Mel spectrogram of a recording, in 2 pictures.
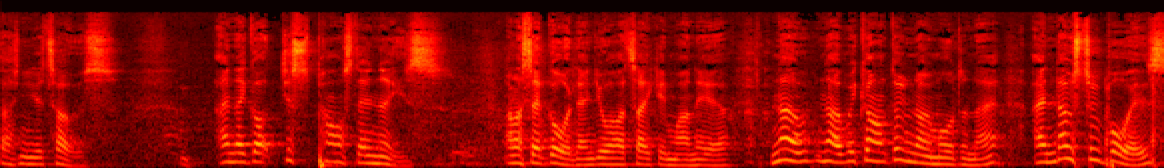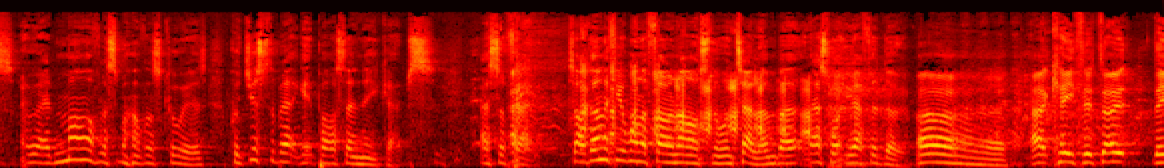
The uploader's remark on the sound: The eighth live show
